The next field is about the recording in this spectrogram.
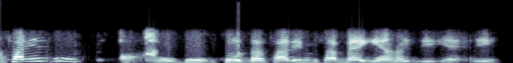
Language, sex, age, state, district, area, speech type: Punjabi, male, 60+, Punjab, Shaheed Bhagat Singh Nagar, urban, conversation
